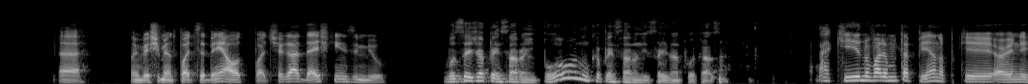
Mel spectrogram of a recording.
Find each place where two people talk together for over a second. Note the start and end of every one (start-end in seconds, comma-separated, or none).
none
